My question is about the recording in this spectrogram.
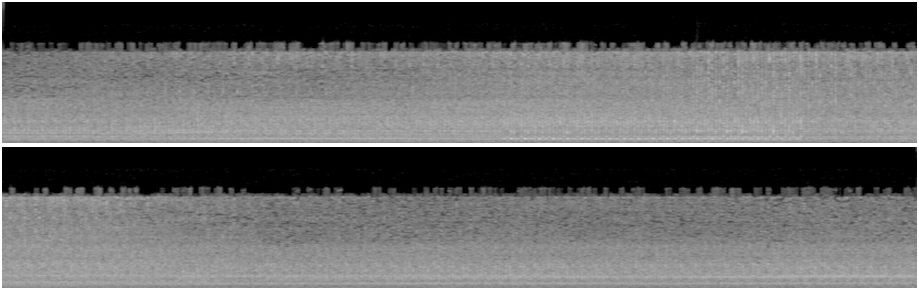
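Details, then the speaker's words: Opel Astra H at idle: faint, irregular tapping of about three to four knocks a second under a steady hum. The sound seems to come from the rear, near the ECU (ИБУ) area; owner says it is not gears and there are no error codes. Engine knock at idle. "звук откуда-то вот отсюда сзади. Вот где-то в районе ИБУ, там где-то. Это не шестерни, ошибок никаких нету."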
